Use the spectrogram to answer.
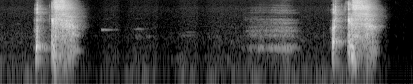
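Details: Person with sinusitis doing induced sneezes, with a sore, slightly bleeding nose and watery red eyes: two forceful sneezes, each a short inhale then an explosive burst, with a faint sniffly breath between.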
